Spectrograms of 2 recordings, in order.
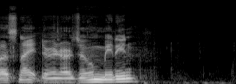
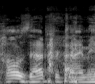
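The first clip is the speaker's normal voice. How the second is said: ordinary talk, nothing marked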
